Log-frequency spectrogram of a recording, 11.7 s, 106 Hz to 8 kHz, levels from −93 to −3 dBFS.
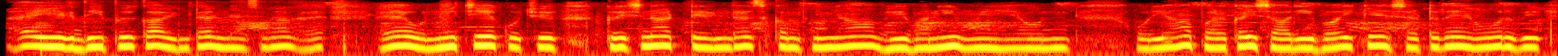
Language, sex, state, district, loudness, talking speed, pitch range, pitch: Hindi, female, Rajasthan, Churu, -27 LUFS, 125 wpm, 205-230 Hz, 220 Hz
